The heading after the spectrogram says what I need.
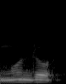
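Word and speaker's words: sngon 'gro: То есть, ну, это ньондра – это неправильное, как бы, искаженное произношение. Вообще, по-тибетски говорится монджо.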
